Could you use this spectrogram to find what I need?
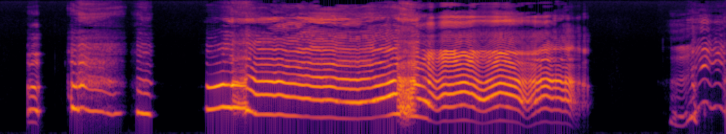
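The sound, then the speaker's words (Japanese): A woman crying: a few short sobbing gasps give way to a long, loud, wavering wail whose pitch bends up and down for about three seconds, followed by a brief whimper at the end. “泣いちゃった。”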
